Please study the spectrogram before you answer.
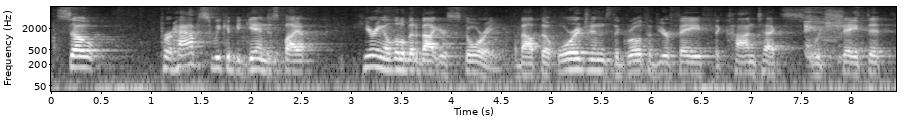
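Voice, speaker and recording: A man working as an assistant chaplain hosts a faculty talk, reading a formal introduction in a measured, courteous way and then asking questions. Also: medium pitch, slight background noise. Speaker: assistant chaplain and interview host. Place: chapel center event space. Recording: echoey room with faint ambience.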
